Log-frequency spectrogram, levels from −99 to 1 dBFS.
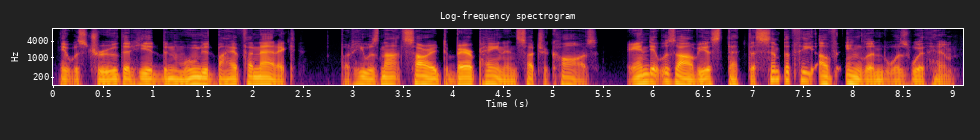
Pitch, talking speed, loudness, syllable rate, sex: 90 Hz, 230 wpm, -20 LUFS, 5.4 syllables/s, male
